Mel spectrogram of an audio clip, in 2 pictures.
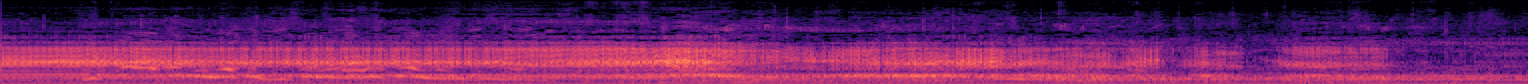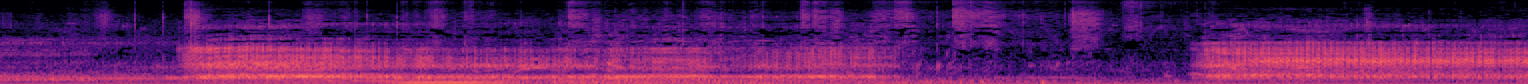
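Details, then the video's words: Mating camel producing a continuous harsh, gurgling roar for roughly eight seconds, then quieter broken rumbles with short gaps, before the loud bellowing resumes near the close. "Camel love full video|| mating sounds"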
